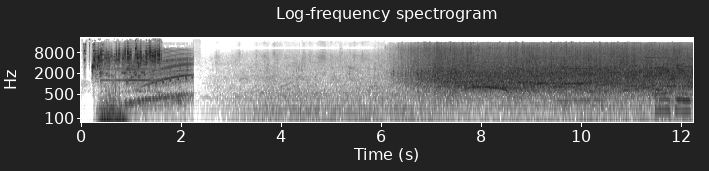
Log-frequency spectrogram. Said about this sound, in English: Thank you again from the bottom of my extremely humble heart. I do love hearing that applause.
